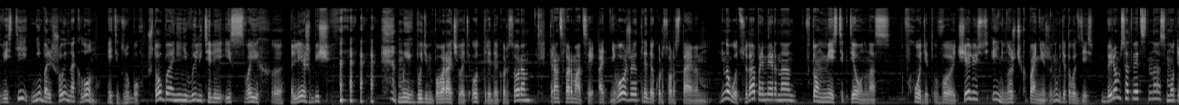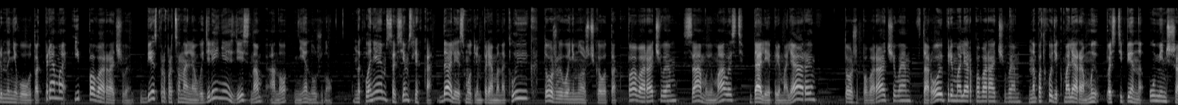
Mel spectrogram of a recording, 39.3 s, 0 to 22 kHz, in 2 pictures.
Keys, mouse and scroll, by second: 3.6 shift+right click, 12.6 middle click, 16.4 shift+right click, 18.9-20.1 middle drag, 21.0 r, 22.1 click, 25.1 r, 26.9 shift+middle click, 27.1 click, 27.9 l, 28.6 shift+right click, 29.1 r, 32.0 click, 32.5 l, 33.5 r, 36.3 shift+right click.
